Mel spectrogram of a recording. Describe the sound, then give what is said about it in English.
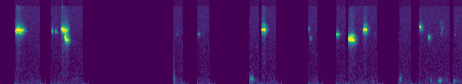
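Short, high-pitched bird chirps come in sparse bursts over several seconds, faint against an otherwise quiet background with no voices. “My voice, the sounds of the birds, and everything else that is happening around you.”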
